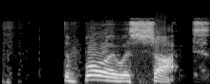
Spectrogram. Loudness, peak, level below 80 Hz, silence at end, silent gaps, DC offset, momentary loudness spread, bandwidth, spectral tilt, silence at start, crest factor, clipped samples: -11 LUFS; 0 dBFS; -50 dBFS; 0 s; none; under 0.1%; 10 LU; 9.4 kHz; -3.5 dB/octave; 0.65 s; 12 dB; under 0.1%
